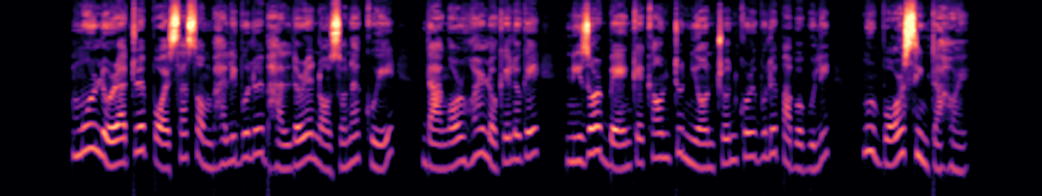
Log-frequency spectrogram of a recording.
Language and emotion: Assamese, fearful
